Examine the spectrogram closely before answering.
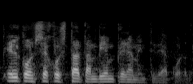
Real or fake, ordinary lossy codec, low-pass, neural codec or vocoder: real; none; none; none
